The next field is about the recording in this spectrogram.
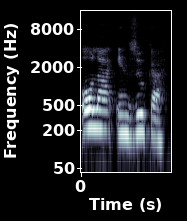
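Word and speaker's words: ụlọ nzukọ: a meeting room so you pronounce it ola in zuka meeting room hola in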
